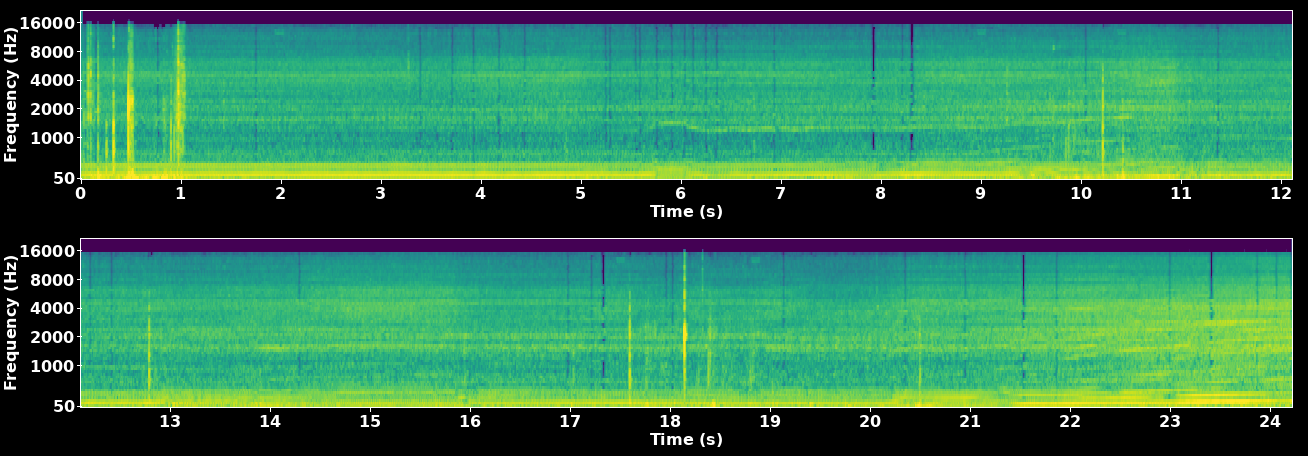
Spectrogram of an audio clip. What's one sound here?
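A motorcycle engine idles, then revs and rises in pitch as the bike rides off and speeds up.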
